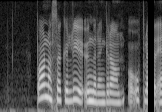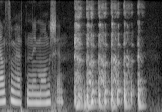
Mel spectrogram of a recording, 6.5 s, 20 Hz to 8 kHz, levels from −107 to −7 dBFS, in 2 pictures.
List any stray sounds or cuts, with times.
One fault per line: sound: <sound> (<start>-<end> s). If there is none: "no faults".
sound: dropout (3.0-3.1 s)
sound: cough (4.7-6.2 s)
